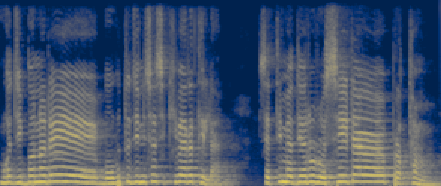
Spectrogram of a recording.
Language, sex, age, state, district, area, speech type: Odia, female, 45-60, Odisha, Dhenkanal, rural, spontaneous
